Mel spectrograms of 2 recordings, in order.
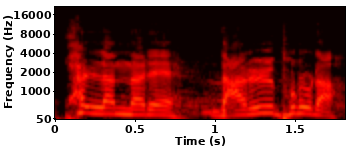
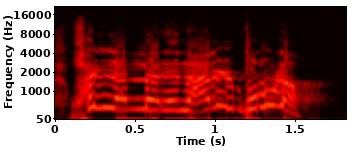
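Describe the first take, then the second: First: Said in the usual way. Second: High, loud proclamation of 부르라 with a falling end; climactic cry. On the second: Shown as a demonstration. Pastor crying the verse out to the congregation, loud and high. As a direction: shout the verse as the peak of the sermon. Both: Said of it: "함께 읽겠습니다".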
